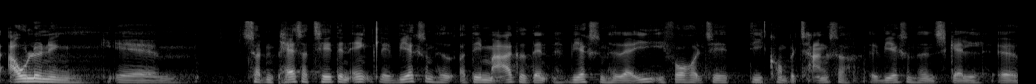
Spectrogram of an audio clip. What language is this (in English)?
Danish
